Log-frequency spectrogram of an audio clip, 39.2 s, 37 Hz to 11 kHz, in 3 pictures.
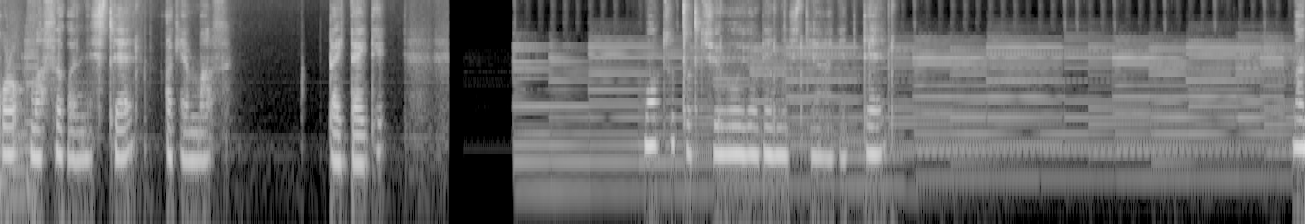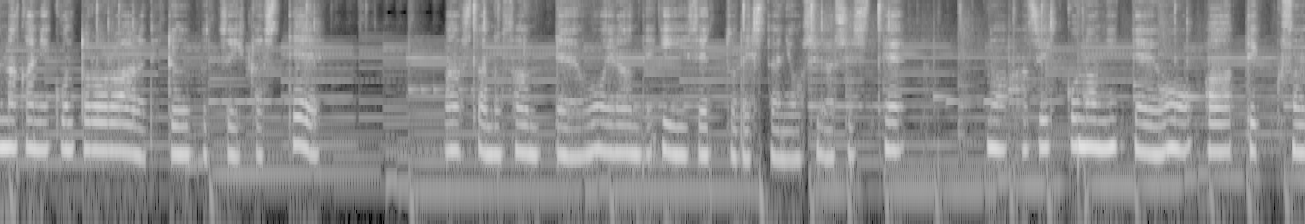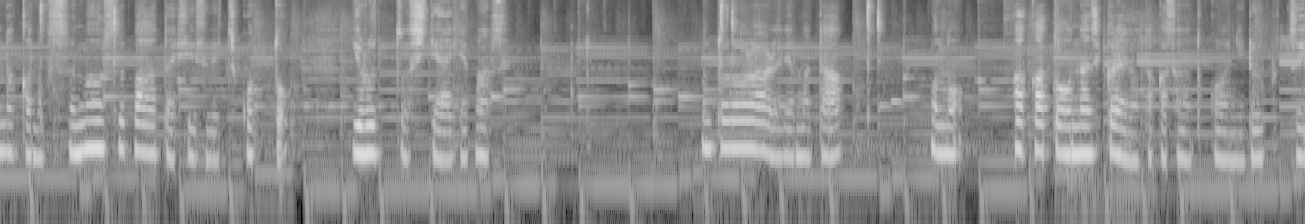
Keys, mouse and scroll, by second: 1.4 middle click, 3.8-4.3 scroll up 1, 4.5 scroll down 1, 4.5 g, 7.2 middle click, 8.0 middle click, 8.9 middle click, 9.2 g, 9.6 middle click, 10.0 shift+middle click, 10.3 middle click, 10.3 scroll up 1, 10.6 middle click, 10.8 middle click, 11.2 g, 11.7 middle click, 11.9 scroll down 1, 12.2 scroll up 3, 12.3 middle click, 13.0 ctrl+r, 14.8 middle click, 16.1 click, 16.7 shift+click, 16.9 ctrl+z, 17.1 shift+click, 17.8 shift+click, 18.2 scroll down 1, 18.3 middle click, 19.4 e, 21.2 click, 21.8 shift+click, 22.3 click, 22.6 shift+click, 23.5 shift+click, 24.8 click, 27.9 middle click, 31.6 middle click, 32.8 ctrl+r, 35.1 middle click, 36.7 middle click.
